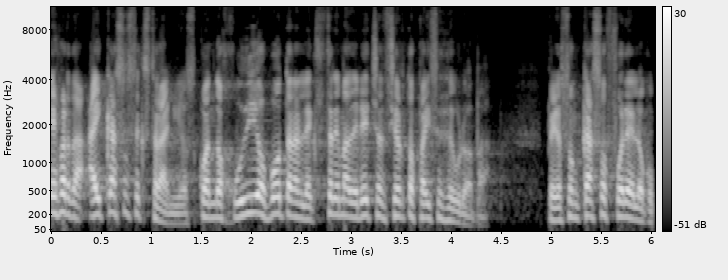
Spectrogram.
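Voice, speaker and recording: A man's high-pitched voice with lively intonation at a very fast pace. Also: very clean recording, silent background. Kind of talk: public talk with audience questions. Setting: community center with live audience.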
